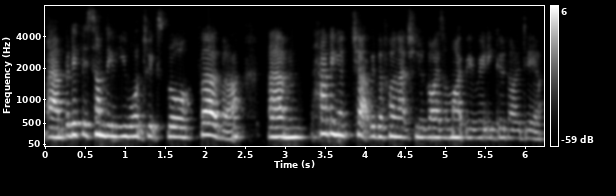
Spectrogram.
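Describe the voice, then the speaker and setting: The pace is very fast. A woman talks in a British accent. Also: medium pitch for a woman, fairly even intonation. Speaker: personal finance expert. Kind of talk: online webinar panel. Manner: hesitant, many fillers.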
